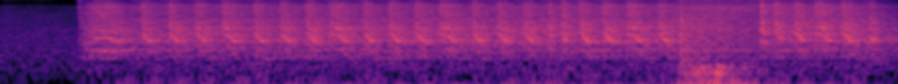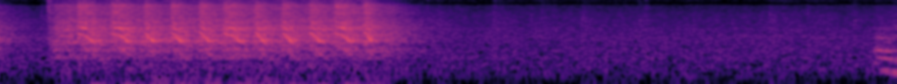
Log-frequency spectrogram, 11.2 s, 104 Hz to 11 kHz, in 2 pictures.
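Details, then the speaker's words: Fire-damaged Yamaha FZ750, 41,000 miles, first start after fuel filter, airbox and carbs refitted: starter churns about three per second in two long bursts, never catches; frayed choke cable not pulling fully, then came off; right carbs leaking fuel. "The choke has literally just come off in my hand. I mean, I always knew that cable was a bit frayed, and obviously it wasn't pulling properly all the way, but with that off, very much going to struggle to start this."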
